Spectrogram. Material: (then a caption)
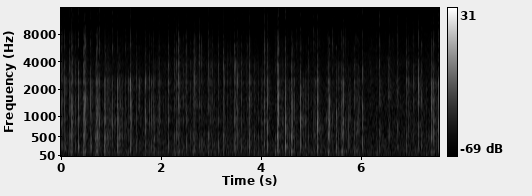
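Plastic. Fingertips tap fast on a small, soft, hollow, squeezable plastic toothpaste tube held upright in both hands. It makes a rapid, continuous stream of dry, crinkly clicks and taps that are bright and thin, with almost no low end. Each tap dies away instantly.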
